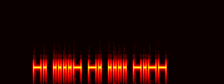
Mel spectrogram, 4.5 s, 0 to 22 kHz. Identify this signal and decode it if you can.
Morse code, heard as a keyed tone, about 24 wpm, 700 Hz. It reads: N4NHY
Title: Speed Racing - USA 1x3 Call Signs 20wpm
